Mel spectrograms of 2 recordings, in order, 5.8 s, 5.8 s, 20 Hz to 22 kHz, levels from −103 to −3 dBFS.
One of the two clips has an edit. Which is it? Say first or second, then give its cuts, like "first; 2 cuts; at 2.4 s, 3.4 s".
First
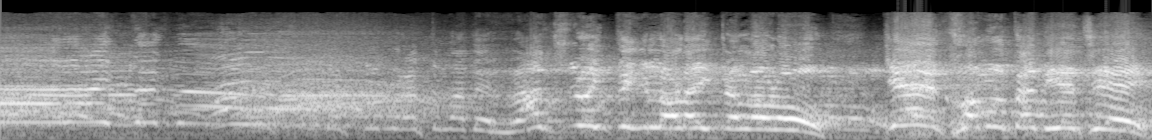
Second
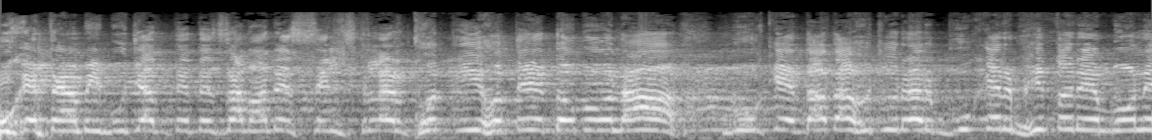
first; 1 cut; at 2.1 s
